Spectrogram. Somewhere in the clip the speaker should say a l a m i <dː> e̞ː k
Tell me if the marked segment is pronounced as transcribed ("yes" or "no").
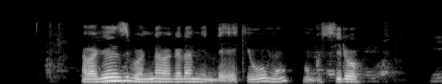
yes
